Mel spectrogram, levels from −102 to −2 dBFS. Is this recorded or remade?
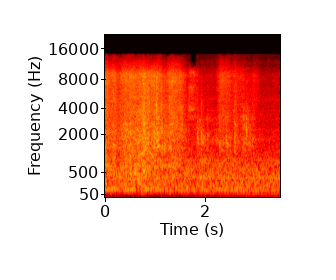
remade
